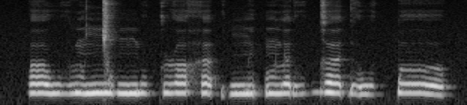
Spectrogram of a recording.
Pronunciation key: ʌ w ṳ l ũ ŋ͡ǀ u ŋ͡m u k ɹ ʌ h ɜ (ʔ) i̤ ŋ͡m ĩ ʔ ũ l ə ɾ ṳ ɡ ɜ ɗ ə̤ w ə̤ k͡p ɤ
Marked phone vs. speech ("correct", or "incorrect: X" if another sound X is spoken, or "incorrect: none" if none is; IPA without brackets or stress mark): correct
